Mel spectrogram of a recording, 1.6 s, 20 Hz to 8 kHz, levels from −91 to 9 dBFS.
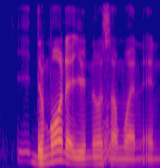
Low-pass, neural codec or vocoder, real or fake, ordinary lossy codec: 7.2 kHz; none; real; none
